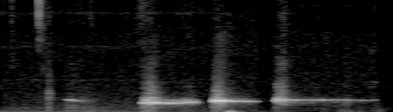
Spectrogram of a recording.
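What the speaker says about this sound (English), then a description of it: "I used to be able to whistle Battlestar Galactica" A man attempts to whistle the Battlestar Galactica theme, producing three short, breathy whistled phrases after a faint opening note, each tone sliding and wavering before trailing off, close and alone.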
